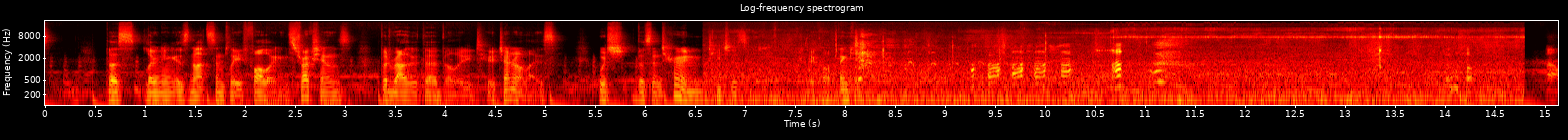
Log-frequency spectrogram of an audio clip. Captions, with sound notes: Thus, learning is not simply following instructions, but rather the ability to generalize, which this in turn teaches pretty critical thinking. (laughing) (upbeat music)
